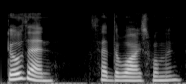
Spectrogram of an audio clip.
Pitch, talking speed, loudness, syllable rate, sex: 200 Hz, 195 wpm, -17 LUFS, 4.8 syllables/s, female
